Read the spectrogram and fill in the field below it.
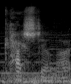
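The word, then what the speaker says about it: Kaštela: a town of castella cash Stella is pronounced as cash like Pella and it's a castle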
